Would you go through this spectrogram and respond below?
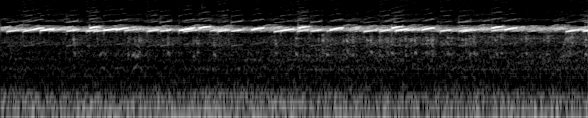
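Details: Dusk frog chorus, a constant high-pitched shimmer of overlapping short rising chirps that swells and fades slightly in loudness over a few seconds.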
